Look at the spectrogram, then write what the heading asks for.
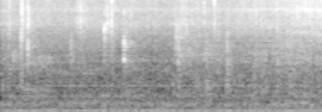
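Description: Salmon patties frying in a pan, a soft steady sizzle with faint crackles and pops, quiet and close, no one talking.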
